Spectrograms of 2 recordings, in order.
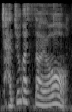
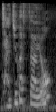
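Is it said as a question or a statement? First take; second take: statement; question. First: It is said as a statement, falling. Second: It is said as a question, rising. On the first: It answers the question. "자주 갔어요 라고 말한다면" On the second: It asks the question. "라는 질문에 대한 답이라고 할 수 있습니다"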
